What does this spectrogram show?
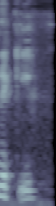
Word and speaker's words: Nike: want to know more about Nike which is pronounced Nikki and I in Greece is Nikki is the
